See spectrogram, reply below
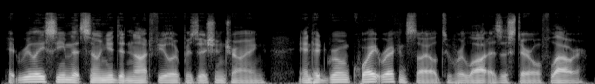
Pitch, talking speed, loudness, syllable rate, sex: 95 Hz, 230 wpm, -17 LUFS, 6.4 syllables/s, male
